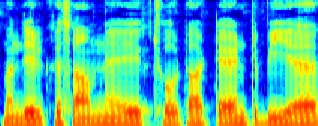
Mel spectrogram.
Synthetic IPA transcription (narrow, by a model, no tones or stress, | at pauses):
mə̃nd̪ɪɾkesaːmneeːk̚t͡ʃʰoːʈaʈɛ̃ːɳʈbʱiɦɛː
